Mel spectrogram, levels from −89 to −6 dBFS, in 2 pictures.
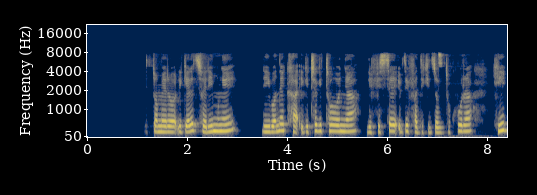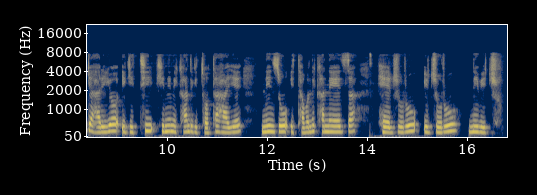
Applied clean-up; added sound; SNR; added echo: neural mask model DeepFilterNet 3.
